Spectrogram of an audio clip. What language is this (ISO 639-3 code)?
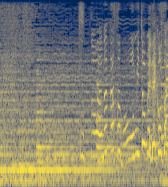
jpn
